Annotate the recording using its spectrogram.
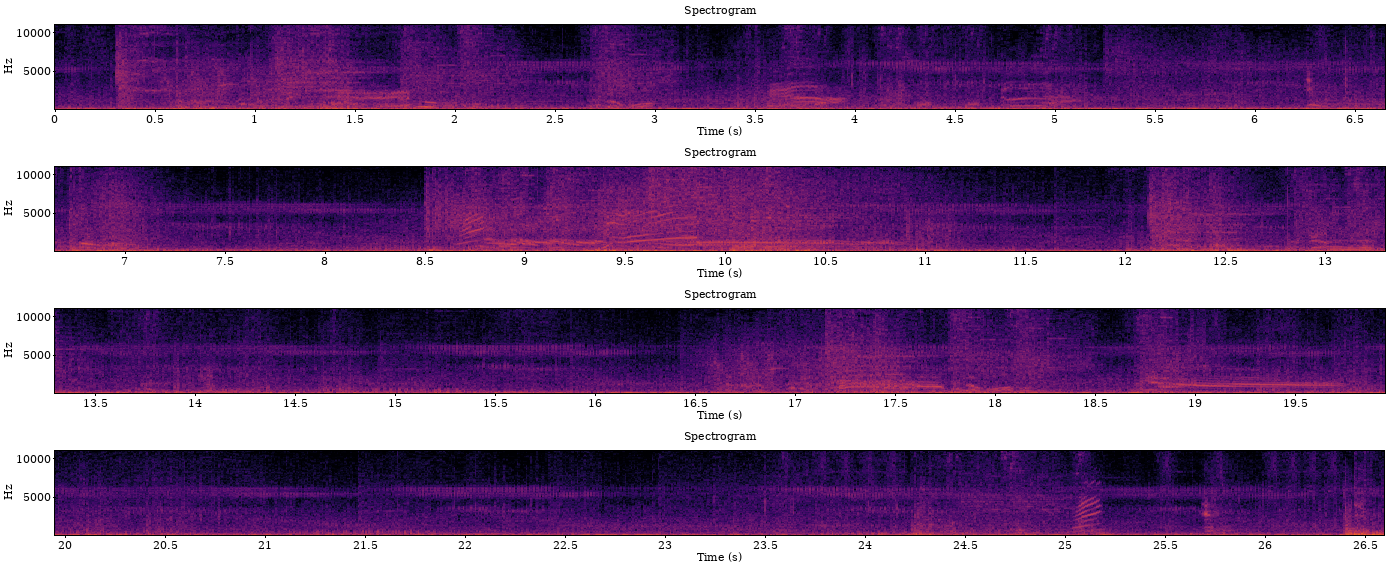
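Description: Swords clash and slash in a fast fight.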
